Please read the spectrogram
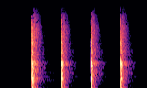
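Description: Metronome count-in: four evenly spaced short, woodblock-like clicks, a little over two a second, counting in the playback of a guitar lick.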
